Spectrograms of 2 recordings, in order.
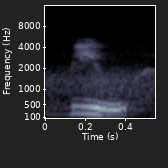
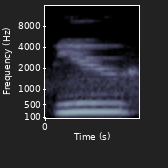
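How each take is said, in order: First: "view" as Welsh "view", short falling ew; "view" said Welsh-style, falling. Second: "view" as Welsh "view", no long oo at the end; "view" said the Welsh way, short final oo. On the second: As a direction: say "view" with a short clipped ew glide. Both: Shown as a demonstration. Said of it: "you don't have the same oo sound at the end".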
